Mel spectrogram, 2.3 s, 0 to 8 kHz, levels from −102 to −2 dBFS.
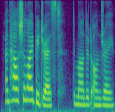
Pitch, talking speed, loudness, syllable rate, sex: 230 Hz, 210 wpm, -17 LUFS, 6.1 syllables/s, female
